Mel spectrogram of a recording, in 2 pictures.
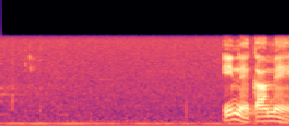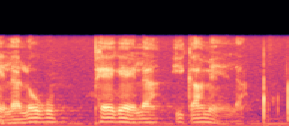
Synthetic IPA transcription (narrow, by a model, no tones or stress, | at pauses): inɛk̬amɛlalok̬u | pʰɛk̬ɛla | ik̬amɛ̰ːla̰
